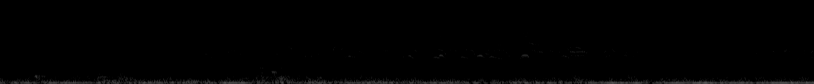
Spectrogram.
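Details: Black-tailed Gulls calling at Horozuki fishing port in Imabetsu, Aomori: a flock gives many overlapping mewing, down-slurred cries over a steady low rumble of waves throughout.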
